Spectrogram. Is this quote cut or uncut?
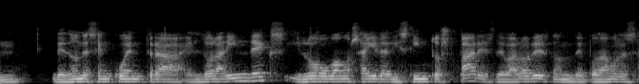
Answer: uncut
